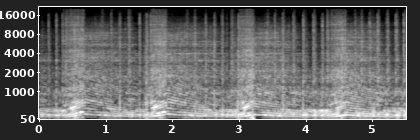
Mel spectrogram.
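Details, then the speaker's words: 1971 Kawasaki H1 500 three-cylinder two-stroke with rebuilt engine revving unevenly, ragged and stumbling: no spark on the center cylinder; ignition, spark plug or plug cap suspected. "okay we're testing the ignition but we have no spark on the center cyinder so we're going to try to figure out [Music] why"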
